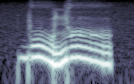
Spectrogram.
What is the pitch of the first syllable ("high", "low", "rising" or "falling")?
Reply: falling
